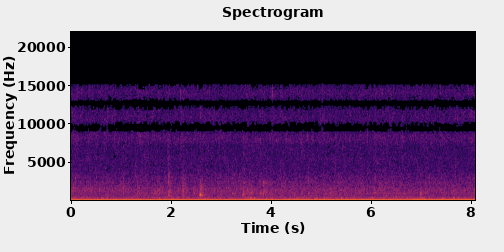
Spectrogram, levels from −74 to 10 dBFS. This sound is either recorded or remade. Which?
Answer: recorded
